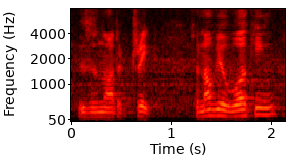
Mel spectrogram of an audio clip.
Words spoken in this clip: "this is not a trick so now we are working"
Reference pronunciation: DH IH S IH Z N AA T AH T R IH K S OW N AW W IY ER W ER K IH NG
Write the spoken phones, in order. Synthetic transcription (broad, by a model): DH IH S IH Z N AA T AH T R IH K S OW N AW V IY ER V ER K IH NG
